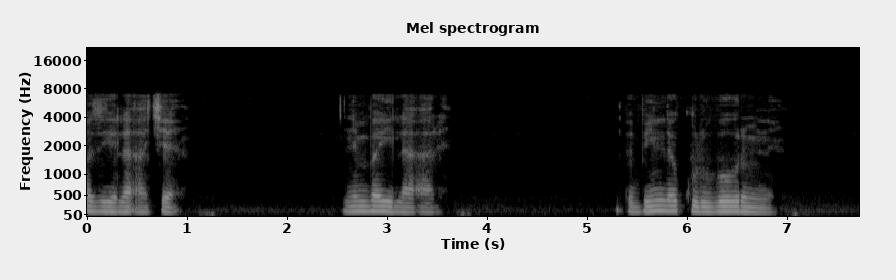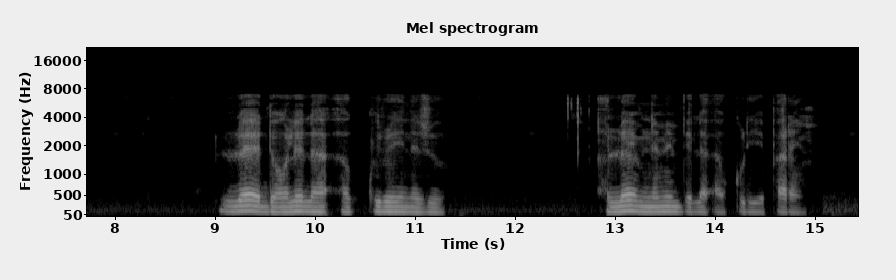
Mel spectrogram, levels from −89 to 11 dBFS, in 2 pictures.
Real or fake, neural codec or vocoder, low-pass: fake; codec, 16 kHz, 16 kbps, FreqCodec, smaller model; 7.2 kHz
